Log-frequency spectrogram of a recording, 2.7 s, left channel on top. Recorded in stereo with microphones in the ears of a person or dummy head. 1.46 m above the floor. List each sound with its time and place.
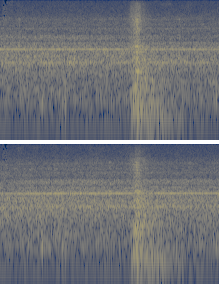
1.6 s a whoosh: 20° left (ahead or behind), 0.9 m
